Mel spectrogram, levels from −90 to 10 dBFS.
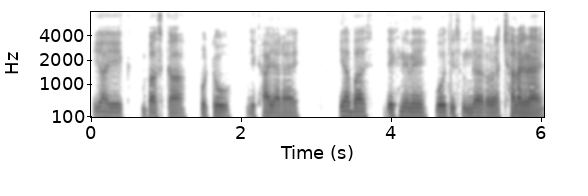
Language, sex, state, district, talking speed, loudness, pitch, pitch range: Hindi, male, Uttar Pradesh, Etah, 210 wpm, -30 LUFS, 105 Hz, 105-115 Hz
